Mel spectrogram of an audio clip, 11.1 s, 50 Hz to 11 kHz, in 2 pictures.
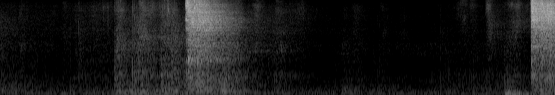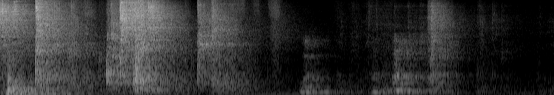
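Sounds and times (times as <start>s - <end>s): longswords clashing: 1.7s - 2.5s, 5.3s - 8.1s.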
